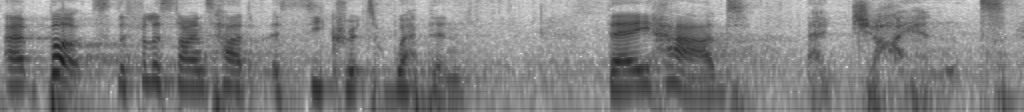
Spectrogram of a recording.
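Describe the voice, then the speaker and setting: A woman with a fairly high voice tells a story to children. She speaks simply and chattily, involving her listeners as she goes. The sound is reverberant, as in a large hall, with faint background noise. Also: animated, slow, fairly bright tone. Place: church hall during a service.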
